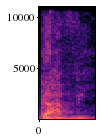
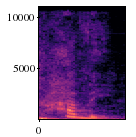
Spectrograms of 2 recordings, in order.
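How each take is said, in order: First: The name begins with a hard g sound. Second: The name begins with a throaty h-like sound. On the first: The speaker calls it wrong. "not Gavi. It's not G A" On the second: The speaker calls it right. "It's Javi, X A"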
